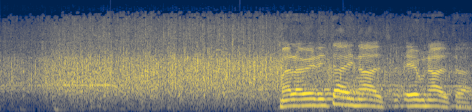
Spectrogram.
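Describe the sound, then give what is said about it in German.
A huge crowd of young people roars and claps in a dense, steady wash of noise, then bursts into loud, drawn-out collective shouts of "yes" in reply to questions from Pope Francis over the cheering in the second half. “Ja, schreit die Menge.”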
